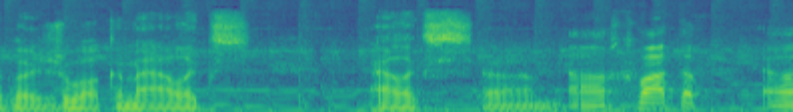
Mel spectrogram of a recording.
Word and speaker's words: Khvatov: Alex Khvatov. The K is silent. Alex Khvatov.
